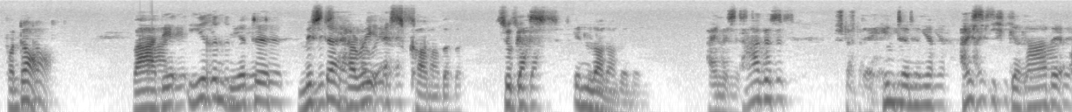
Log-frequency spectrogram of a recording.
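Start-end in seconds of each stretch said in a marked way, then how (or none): none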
